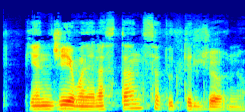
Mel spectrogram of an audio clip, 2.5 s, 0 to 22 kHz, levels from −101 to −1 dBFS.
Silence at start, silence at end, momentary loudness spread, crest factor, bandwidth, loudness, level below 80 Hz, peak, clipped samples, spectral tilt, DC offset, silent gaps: 0.25 s; 0 s; 11 LU; 22 dB; 13 kHz; -24 LUFS; -62 dBFS; -2 dBFS; under 0.1%; -4 dB/octave; under 0.1%; none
